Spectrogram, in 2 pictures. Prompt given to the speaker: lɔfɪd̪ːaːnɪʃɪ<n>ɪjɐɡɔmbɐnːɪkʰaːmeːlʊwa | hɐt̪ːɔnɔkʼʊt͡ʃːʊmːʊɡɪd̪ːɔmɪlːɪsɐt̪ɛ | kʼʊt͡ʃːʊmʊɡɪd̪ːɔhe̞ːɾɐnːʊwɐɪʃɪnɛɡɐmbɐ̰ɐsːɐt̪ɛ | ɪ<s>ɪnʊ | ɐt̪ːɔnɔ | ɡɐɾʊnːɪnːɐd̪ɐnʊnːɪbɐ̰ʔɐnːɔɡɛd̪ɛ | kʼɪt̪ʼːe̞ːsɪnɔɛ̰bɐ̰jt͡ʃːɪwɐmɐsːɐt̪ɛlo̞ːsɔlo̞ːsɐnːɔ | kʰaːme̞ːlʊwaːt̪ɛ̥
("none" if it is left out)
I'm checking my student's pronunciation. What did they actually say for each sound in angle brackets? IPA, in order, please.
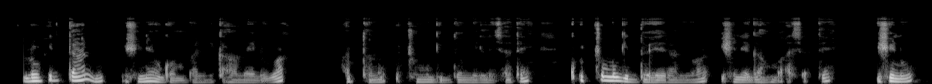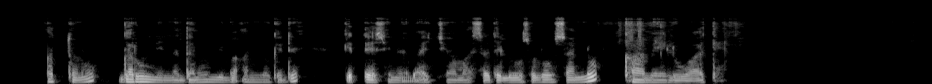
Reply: n, ʃ

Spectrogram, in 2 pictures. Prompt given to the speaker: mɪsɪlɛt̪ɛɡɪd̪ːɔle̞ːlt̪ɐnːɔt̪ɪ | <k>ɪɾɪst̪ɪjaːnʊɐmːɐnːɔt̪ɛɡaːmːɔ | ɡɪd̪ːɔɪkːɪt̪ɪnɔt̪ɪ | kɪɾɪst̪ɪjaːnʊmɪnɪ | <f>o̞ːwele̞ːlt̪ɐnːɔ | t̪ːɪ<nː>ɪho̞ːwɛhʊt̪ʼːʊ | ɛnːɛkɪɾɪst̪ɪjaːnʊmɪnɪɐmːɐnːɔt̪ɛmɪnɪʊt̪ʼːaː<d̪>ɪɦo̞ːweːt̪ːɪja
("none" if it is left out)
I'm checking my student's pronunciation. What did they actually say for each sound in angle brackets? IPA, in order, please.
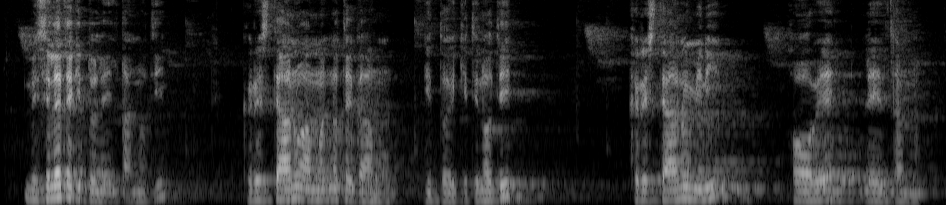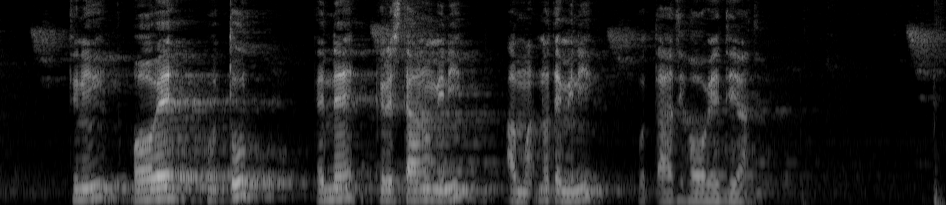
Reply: k, h, n, t̪

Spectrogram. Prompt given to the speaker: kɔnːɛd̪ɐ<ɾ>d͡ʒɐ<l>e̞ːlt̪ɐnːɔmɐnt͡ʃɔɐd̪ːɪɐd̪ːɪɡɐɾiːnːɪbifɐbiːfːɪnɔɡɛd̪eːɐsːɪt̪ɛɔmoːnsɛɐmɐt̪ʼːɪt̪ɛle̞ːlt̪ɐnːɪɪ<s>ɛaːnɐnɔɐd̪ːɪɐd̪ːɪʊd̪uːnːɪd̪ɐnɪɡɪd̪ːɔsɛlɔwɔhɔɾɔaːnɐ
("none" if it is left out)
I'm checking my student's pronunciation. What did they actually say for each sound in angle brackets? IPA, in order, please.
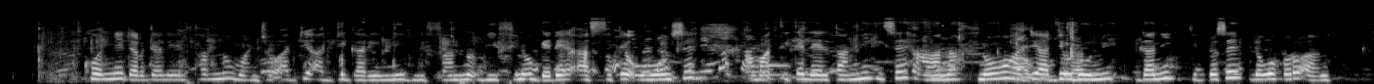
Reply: ɾ, l, s

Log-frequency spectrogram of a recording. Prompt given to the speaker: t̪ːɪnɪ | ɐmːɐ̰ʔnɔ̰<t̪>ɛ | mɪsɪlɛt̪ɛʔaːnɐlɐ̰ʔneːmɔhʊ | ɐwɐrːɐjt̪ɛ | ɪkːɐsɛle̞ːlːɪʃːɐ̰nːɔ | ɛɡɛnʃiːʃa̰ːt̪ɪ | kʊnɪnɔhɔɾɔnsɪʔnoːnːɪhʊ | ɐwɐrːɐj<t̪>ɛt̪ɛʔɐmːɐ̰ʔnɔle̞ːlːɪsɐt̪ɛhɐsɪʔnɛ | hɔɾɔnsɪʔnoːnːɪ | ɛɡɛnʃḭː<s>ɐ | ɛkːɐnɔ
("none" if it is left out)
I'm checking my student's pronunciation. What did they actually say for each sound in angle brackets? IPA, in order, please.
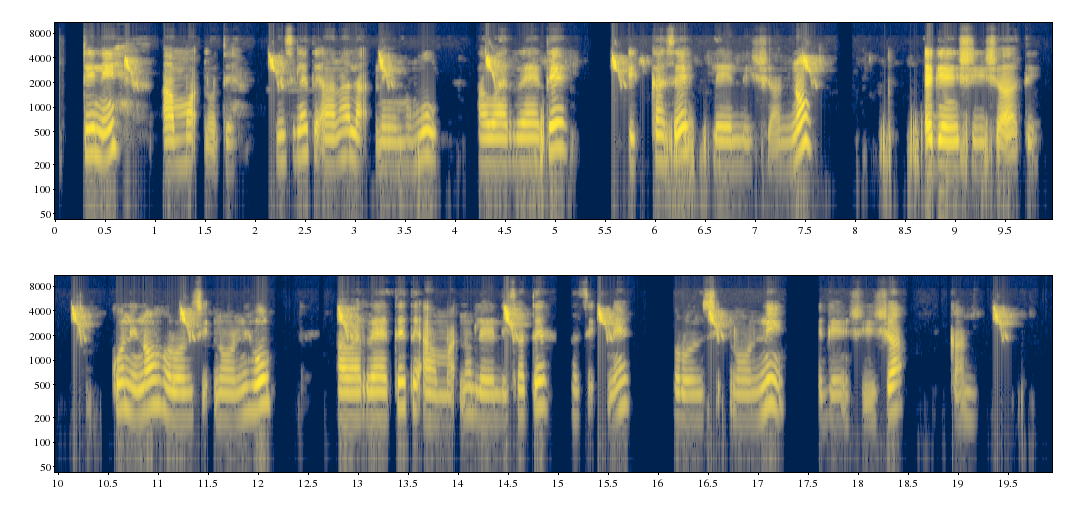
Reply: t̪, t̪, ʃ

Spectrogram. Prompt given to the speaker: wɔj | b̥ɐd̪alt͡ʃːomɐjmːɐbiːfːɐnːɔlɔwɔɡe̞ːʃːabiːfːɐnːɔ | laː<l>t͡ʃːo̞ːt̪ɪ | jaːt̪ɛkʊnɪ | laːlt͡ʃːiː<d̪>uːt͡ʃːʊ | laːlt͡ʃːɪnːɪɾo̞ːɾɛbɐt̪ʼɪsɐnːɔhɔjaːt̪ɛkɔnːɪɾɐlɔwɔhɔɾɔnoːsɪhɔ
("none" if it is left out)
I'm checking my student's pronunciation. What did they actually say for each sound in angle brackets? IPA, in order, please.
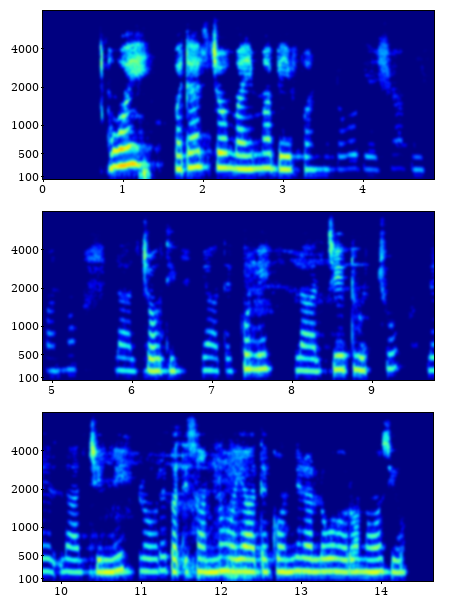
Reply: l, d̪

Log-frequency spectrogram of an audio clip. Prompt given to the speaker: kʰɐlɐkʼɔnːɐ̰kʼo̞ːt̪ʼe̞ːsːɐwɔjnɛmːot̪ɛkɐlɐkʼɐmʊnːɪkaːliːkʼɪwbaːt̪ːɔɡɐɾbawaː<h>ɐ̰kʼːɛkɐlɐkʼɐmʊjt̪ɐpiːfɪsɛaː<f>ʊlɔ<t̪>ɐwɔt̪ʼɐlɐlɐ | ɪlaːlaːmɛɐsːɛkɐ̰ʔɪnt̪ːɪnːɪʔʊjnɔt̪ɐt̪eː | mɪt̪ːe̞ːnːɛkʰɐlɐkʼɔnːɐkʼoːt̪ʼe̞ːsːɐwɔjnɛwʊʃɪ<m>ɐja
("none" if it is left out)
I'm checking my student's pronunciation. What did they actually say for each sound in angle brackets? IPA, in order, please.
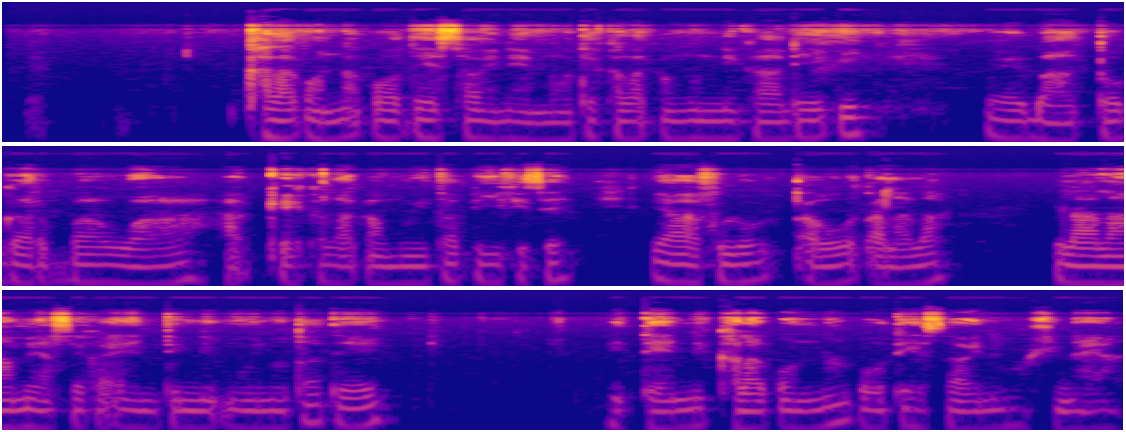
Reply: h, f, t̪ʼ, n

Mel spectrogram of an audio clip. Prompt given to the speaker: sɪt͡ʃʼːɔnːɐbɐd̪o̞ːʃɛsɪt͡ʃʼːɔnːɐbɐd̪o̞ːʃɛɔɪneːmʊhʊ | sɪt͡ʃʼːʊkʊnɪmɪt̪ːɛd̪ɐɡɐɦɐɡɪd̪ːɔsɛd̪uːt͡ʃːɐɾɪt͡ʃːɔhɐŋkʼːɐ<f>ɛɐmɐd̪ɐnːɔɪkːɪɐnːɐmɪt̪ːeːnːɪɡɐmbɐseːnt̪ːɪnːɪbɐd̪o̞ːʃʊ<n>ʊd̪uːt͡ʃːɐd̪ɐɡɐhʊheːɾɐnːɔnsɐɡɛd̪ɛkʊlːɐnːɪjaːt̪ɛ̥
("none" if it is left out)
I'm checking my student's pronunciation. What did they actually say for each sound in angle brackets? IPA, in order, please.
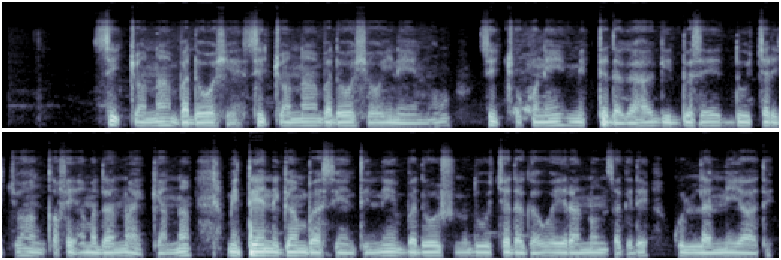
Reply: f, n

